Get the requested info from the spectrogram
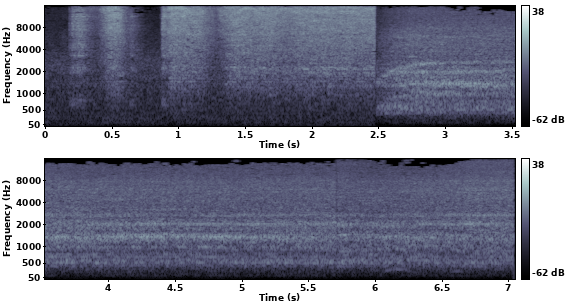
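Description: Aerosol hair spray hissing in a couple of short bursts, then one longer spray of about a second and a half. About two and a half seconds in, a hand-held hair dryer switches on and runs steadily, a rushing blow with a steady whine.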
